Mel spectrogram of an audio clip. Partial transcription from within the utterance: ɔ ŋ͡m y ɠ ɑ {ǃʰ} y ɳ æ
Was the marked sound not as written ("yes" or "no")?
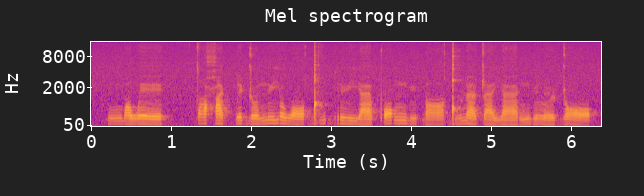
yes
